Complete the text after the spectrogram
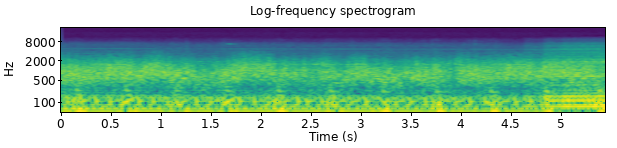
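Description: A bus engine rumbles steadily as a bus drives along a road.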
